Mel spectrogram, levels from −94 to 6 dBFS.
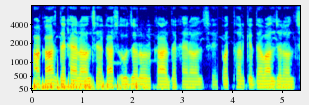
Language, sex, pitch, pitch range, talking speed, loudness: Angika, male, 110 Hz, 105-115 Hz, 180 wpm, -23 LUFS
